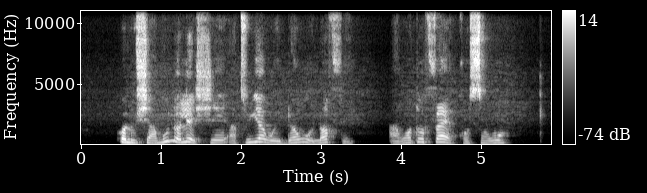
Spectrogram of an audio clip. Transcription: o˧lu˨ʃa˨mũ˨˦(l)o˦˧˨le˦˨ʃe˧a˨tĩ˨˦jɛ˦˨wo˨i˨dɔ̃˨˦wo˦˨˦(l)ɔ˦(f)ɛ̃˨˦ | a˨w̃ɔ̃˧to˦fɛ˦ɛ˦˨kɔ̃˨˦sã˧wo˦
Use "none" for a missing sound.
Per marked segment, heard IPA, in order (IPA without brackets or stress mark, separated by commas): l, l, f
